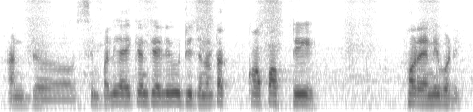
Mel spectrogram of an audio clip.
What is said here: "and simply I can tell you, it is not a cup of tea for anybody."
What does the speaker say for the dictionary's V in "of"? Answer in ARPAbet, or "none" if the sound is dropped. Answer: P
